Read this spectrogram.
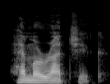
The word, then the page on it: haemorrhagic: British English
